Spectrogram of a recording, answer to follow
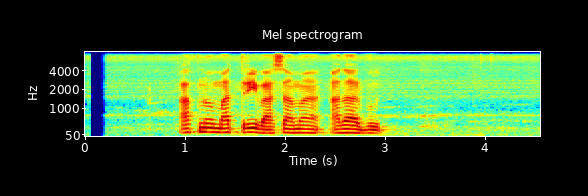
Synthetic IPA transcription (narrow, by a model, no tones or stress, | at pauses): apʰnomat̪ribʱasamaa̰d̪ʱarbʱut̪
